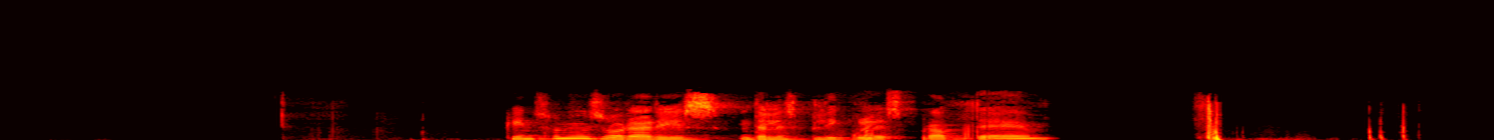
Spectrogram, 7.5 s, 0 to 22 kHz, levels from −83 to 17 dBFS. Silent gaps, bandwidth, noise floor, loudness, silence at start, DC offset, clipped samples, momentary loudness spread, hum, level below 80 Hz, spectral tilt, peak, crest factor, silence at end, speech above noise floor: 5.50-5.90 s; 8.2 kHz; -66 dBFS; -27 LUFS; 2.55 s; under 0.1%; under 0.1%; 21 LU; none; -66 dBFS; -3.5 dB/octave; -2 dBFS; 28 dB; 0.6 s; 39 dB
